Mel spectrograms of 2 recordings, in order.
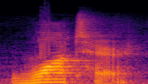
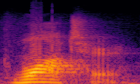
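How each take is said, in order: No difference in how they are said.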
